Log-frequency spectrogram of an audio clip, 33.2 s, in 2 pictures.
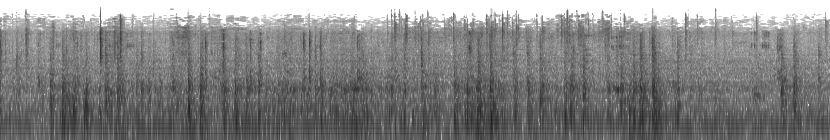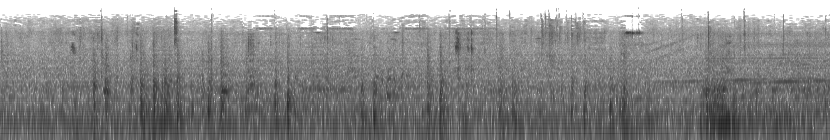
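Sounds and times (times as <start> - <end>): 
JR East E351 series tilting train motor hum: 0.0 - 33.1
rail clicks and rattling thumps: 0.0 - 33.1
rising whine: 29.3 - 33.1.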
